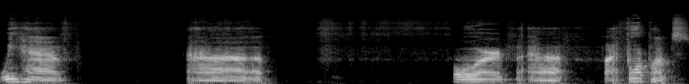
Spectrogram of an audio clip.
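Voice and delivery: very slow, faltering, hesitant, with drawn-out uh. Example of using tonality to trigger more questions: hesitant answer. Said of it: "I'm going to use tonality with a bit of hesitance".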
